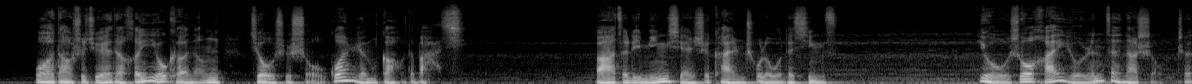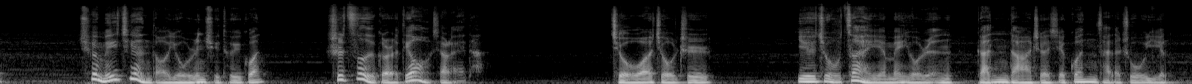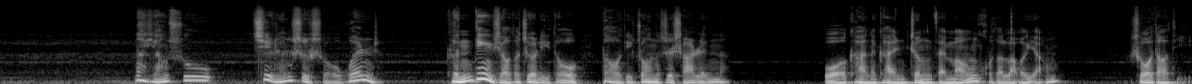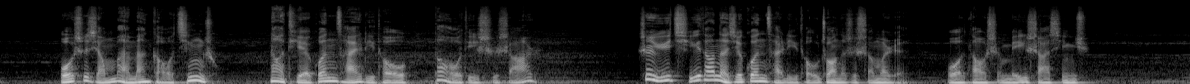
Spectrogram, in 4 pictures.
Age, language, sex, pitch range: 30-49, Chinese, male, 80-100 Hz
